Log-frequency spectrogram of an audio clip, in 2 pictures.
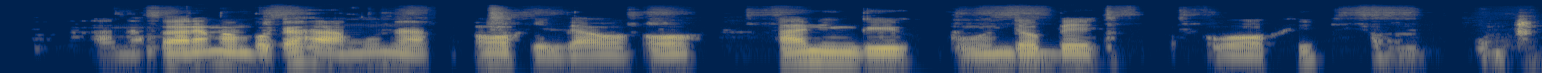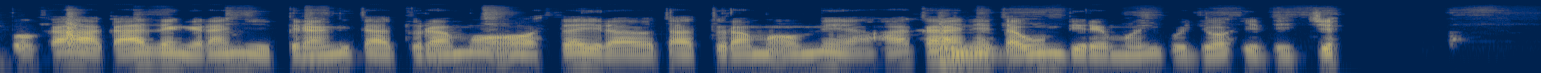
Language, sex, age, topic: Oshiwambo, female, 18-24, agriculture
